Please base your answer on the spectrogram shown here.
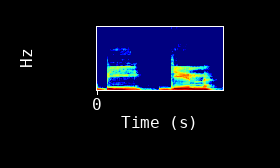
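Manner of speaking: "beginning" with third syllable "-ning" stressed hard. Pronunciation lesson, showing the class how to say beginning; stress third syllable of beginning. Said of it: "I'm emphasizing that third syllable for everybody".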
